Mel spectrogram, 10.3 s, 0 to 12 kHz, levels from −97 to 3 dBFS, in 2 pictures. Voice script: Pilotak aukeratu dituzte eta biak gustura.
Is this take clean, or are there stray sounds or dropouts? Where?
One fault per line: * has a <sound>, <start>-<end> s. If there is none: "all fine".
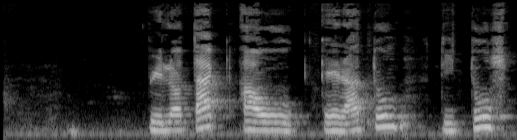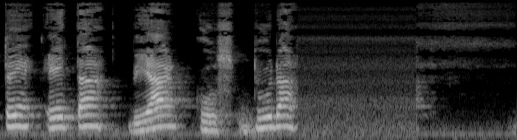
all fine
